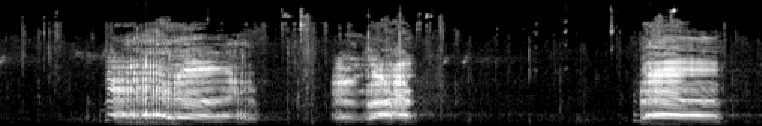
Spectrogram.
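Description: Dromedary camel calling: three drawn-out calls with a wavering pitch, the first about a second in, the second shorter and broken in two, the last near the end.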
